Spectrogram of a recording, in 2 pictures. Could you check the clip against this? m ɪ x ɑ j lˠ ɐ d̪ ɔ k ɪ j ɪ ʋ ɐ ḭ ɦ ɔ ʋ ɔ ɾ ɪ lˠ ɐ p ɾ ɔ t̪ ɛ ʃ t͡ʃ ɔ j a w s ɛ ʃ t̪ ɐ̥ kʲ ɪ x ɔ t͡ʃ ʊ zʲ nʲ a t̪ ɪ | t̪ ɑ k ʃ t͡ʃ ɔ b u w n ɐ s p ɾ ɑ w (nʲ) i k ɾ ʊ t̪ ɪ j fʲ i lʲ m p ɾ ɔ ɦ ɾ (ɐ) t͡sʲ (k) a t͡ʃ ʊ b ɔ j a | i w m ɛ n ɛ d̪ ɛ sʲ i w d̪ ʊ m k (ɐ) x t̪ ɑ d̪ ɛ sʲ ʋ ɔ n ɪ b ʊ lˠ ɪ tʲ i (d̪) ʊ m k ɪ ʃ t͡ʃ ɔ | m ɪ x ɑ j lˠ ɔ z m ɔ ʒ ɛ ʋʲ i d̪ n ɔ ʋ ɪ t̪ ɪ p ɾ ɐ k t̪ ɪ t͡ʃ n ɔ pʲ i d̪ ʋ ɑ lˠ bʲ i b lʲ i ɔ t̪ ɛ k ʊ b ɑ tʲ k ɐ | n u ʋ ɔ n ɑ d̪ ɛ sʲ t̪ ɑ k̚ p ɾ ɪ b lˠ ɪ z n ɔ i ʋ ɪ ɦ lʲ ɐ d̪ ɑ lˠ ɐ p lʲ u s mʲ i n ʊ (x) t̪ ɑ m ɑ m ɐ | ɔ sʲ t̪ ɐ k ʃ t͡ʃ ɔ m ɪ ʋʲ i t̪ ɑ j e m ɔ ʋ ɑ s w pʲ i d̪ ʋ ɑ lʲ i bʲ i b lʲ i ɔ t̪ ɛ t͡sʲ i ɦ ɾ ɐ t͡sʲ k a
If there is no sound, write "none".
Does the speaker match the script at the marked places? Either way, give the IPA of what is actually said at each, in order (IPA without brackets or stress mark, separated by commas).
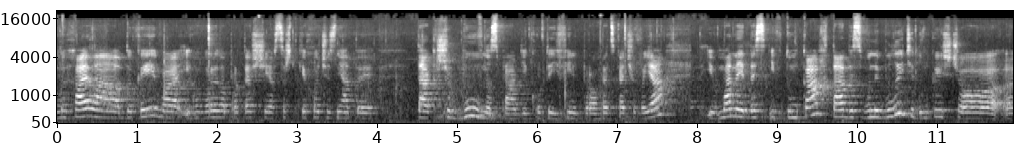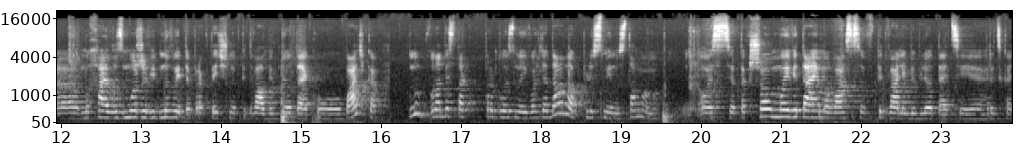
dʲ, ɐ, k, ɑ, d̪, s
